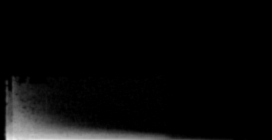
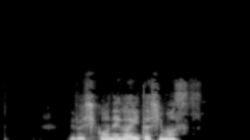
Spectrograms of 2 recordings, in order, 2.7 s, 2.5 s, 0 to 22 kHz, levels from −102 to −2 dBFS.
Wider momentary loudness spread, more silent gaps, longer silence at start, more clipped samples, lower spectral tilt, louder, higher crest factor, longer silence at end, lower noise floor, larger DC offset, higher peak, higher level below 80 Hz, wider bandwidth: first, 21 LU vs 11 LU; neither; second, 0.05 s vs 0.7 s; neither; first, -11.5 dB/octave vs -6.5 dB/octave; first, -20 LUFS vs -26 LUFS; about the same, 20 dB vs 16 dB; first, 1.4 s vs 0.65 s; first, under -90 dBFS vs -77 dBFS; neither; first, 0 dBFS vs -12 dBFS; first, -56 dBFS vs -74 dBFS; second, 4 kHz vs 9.2 kHz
